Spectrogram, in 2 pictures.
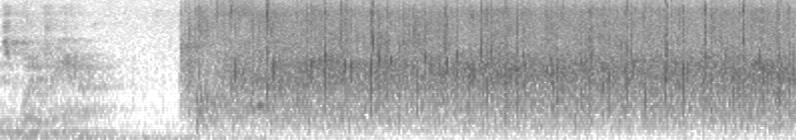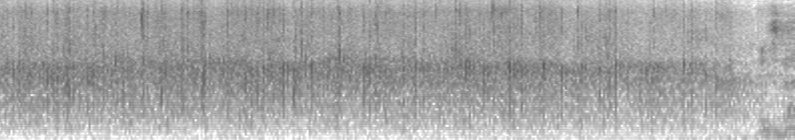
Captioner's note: applause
